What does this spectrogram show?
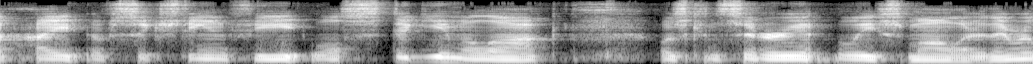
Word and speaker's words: Stygimoloch: Digimilok? I've never heard that, Brent. Is that are there multiple ramming dinosaurs? Like, are there multiple dinosaurs that look like that? Stygimoloch. Thank you for doing that phonetically.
